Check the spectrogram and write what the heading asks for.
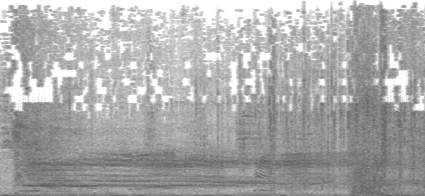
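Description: Film soundtrack: dramatic score music with a man's drawn-out yelling over it, then a short noisy crash near the end.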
